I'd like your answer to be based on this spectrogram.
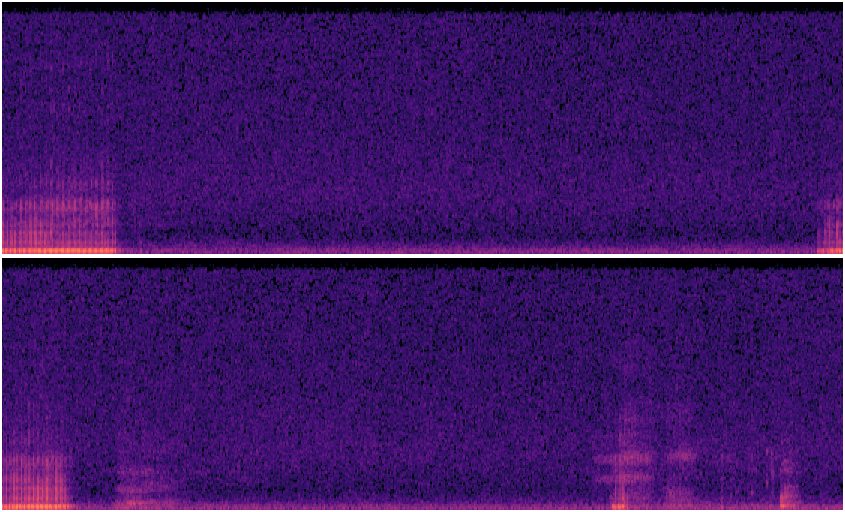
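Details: Boxer puppy snoring loudly: loud rattling snores roughly every eight seconds, with soft snuffles between, in a quiet room.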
